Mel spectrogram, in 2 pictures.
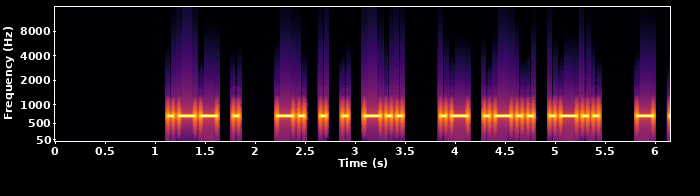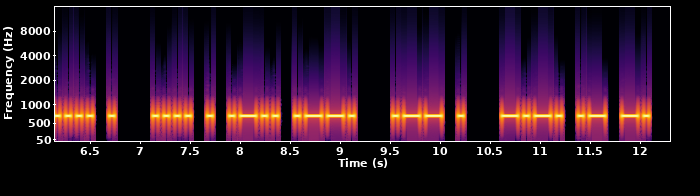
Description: Morse code, heard as a keyed tone, about 22 wpm, 700 Hz. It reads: WE NEED ALL THE HELP WE CAN
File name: practice / 22wpm / Sets of 8 Words - 22wpm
